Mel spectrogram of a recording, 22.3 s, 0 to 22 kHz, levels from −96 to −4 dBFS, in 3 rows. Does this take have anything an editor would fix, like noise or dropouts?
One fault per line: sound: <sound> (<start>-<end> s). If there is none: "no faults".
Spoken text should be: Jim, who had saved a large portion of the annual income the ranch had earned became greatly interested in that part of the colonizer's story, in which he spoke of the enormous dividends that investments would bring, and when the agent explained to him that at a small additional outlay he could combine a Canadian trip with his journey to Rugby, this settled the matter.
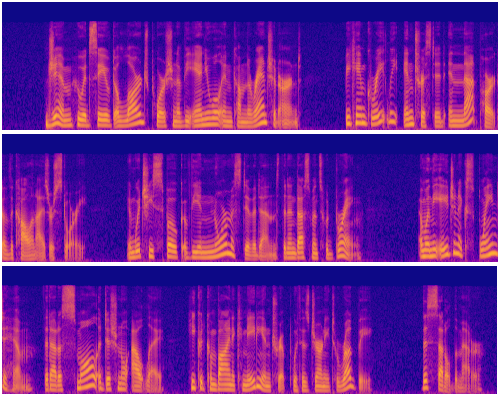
no faults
